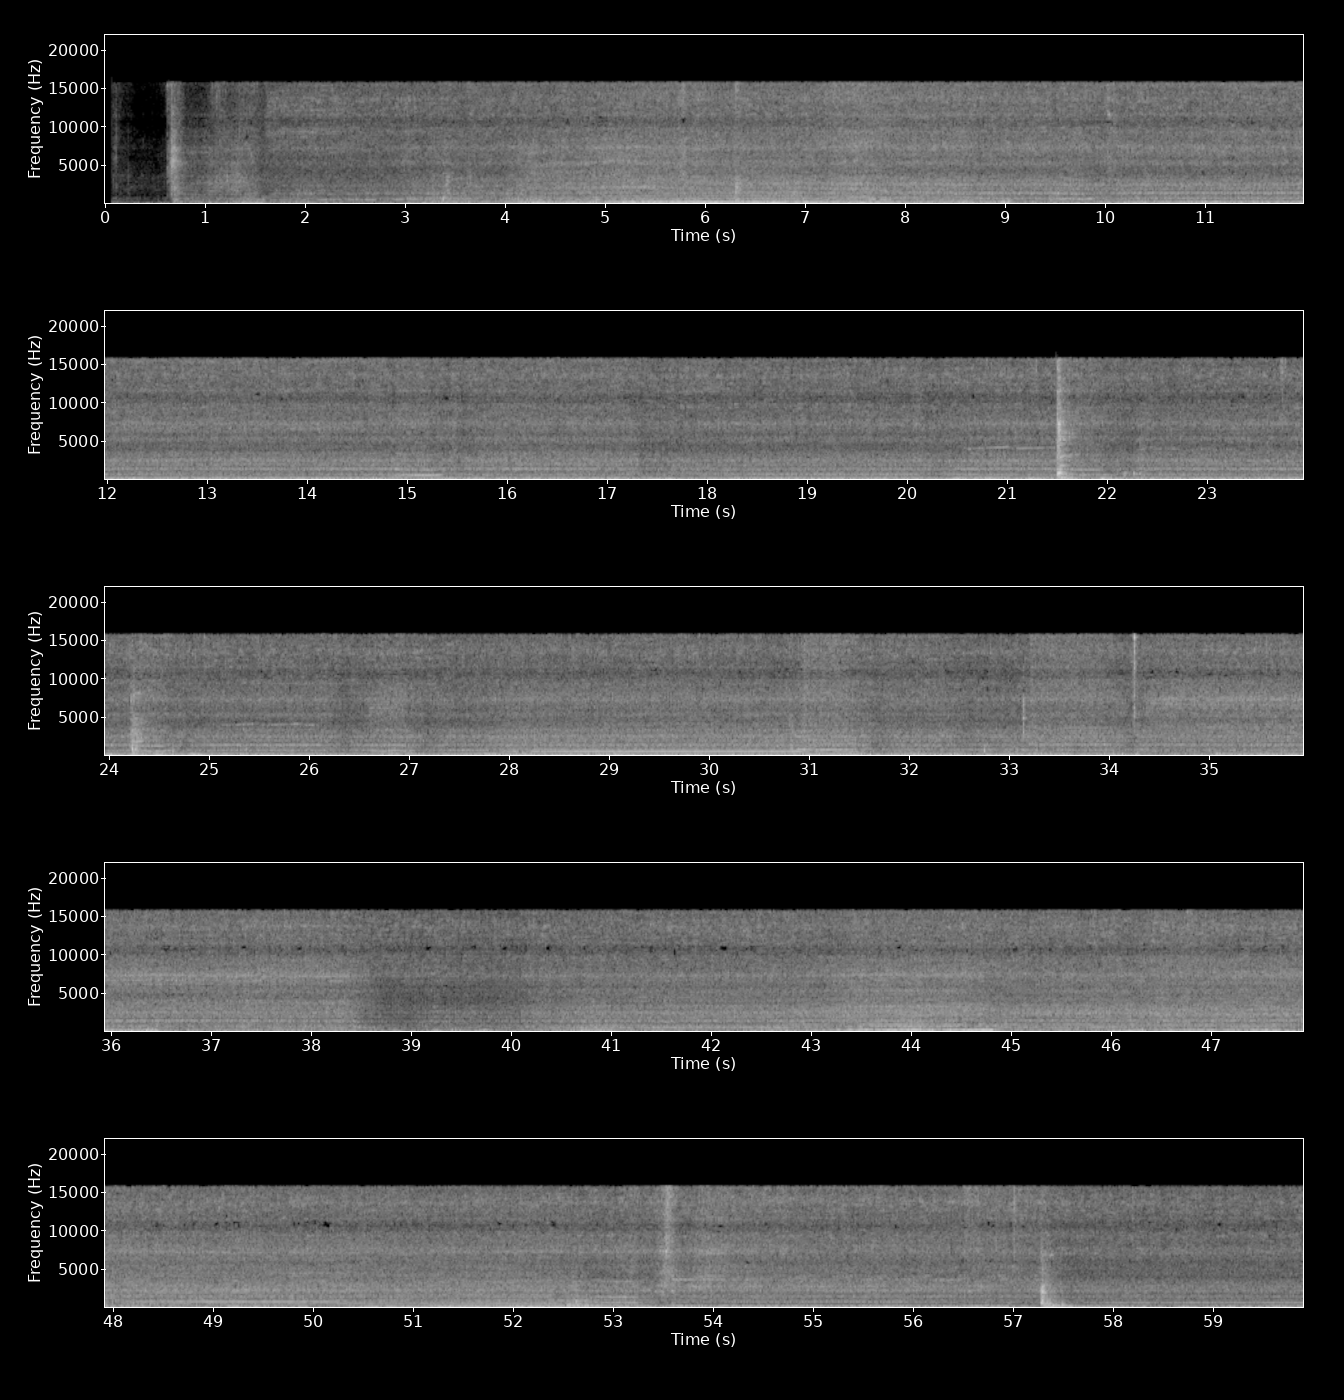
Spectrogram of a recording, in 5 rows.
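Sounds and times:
diesel forklift engine rumbling: 0.1 - 59.9
hydraulic pump whine: 0.6 - 59.9.

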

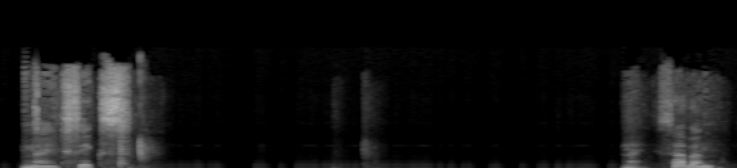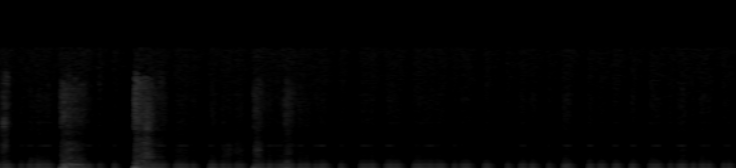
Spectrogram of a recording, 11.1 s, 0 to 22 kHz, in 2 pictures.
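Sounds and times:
low steady background tone: 0.0 - 11.0.

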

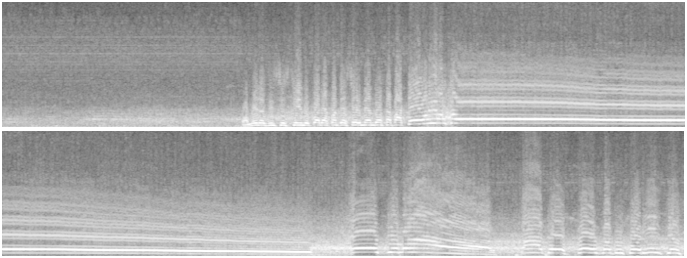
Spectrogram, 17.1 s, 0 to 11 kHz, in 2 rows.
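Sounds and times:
commentator shouting goal: 3.0 - 6.4.

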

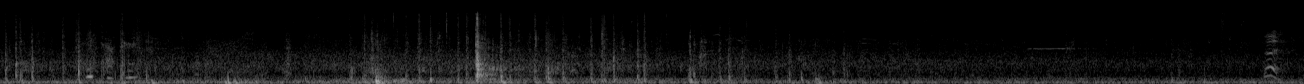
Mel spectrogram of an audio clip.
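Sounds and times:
horse hoofbeats on sand: 0.0 - 13.0.

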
